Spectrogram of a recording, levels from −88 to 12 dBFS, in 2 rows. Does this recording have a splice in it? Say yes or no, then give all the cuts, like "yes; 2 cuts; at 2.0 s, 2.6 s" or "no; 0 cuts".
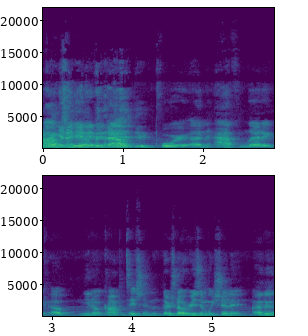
yes; 1 cut; at 1.4 s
